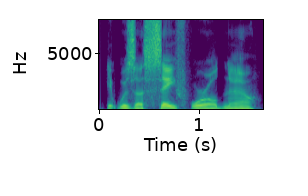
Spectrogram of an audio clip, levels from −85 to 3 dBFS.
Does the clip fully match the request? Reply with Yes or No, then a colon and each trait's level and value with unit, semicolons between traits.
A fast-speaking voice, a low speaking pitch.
Yes: fast, 220 wpm; low, 100 Hz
